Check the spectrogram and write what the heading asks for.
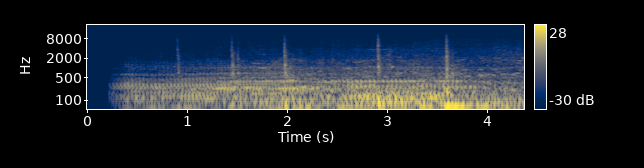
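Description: A knife chopping into a trimmed young coconut on a wooden block: five sharp strikes, about half a second to a second apart, over a steady low engine-like rumble.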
